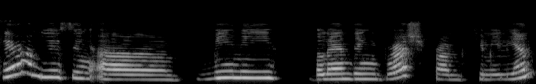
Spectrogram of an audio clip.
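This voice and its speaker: A woman from Sweden with a Swedish accent, giving an informal demonstration as a face painting instructor, with halting phrasing. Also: on the high side, darkish tone. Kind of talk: informal live demonstration with commentary. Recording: slightly dull, lo-fi webinar audio.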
